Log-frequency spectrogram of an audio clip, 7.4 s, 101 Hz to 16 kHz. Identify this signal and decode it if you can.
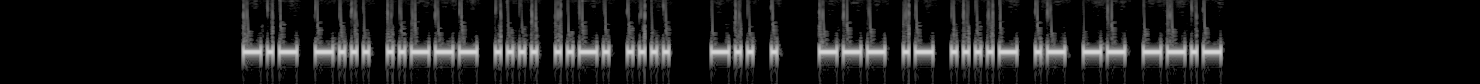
Morse code, heard as a keyed tone, about 40 wpm, 700 Hz. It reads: KB2HFH DE OA4AMQ
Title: USA Callsign DE Callsign - 6 Characters - 40wpm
